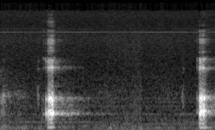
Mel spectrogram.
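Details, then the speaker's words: Instructor's imitation of agonal (gasping) breathing in a cardiac-arrest and AED training: two brief, isolated throaty gasps with silence between. The body instinctively tries to breathe, but the chest does not rise, signalling cardiac arrest. "이런 소리가 나는 겁니다. 그래서 껄떡 호흡이 있다, 혹은 그걸 임종 호흡이라고 하거든요."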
